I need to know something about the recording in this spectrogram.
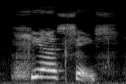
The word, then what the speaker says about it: G6: So how you would pronounce this in Afrikaans is hier 6.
